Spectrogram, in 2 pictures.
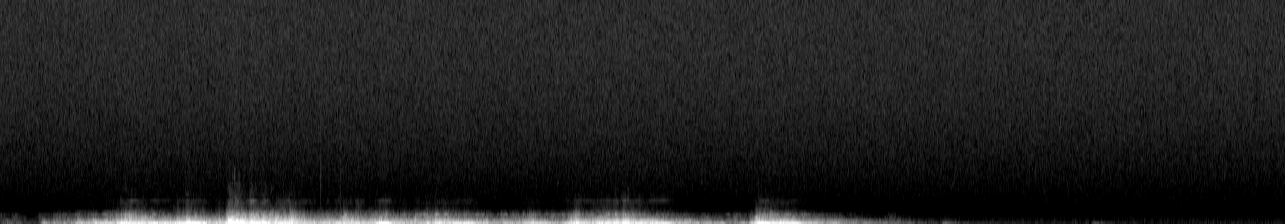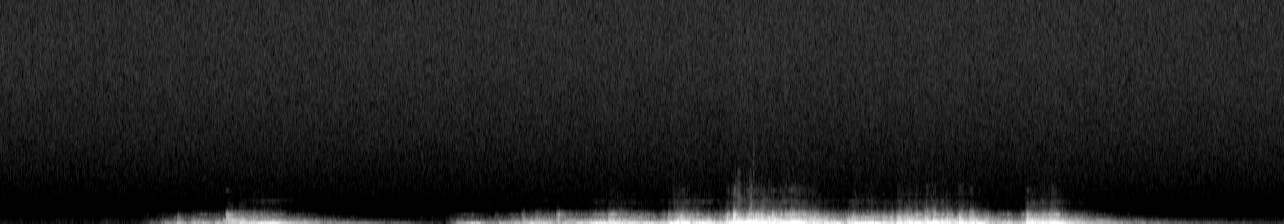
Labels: Is there a woman yelling?
no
